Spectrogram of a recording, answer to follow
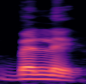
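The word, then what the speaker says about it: ballet: double L इ टी यामध्ये T silent असतो याचा करेक्ट उच्चार होतो बेल्ले बेल्ले बेल्ले इट इज अ फॉर्म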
